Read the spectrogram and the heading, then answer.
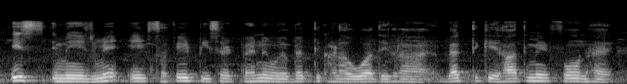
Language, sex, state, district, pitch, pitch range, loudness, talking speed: Hindi, male, Uttar Pradesh, Lalitpur, 140 Hz, 130-150 Hz, -18 LUFS, 200 wpm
